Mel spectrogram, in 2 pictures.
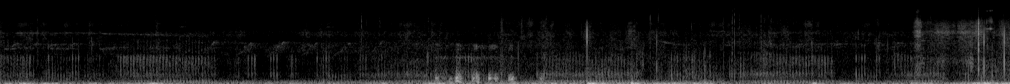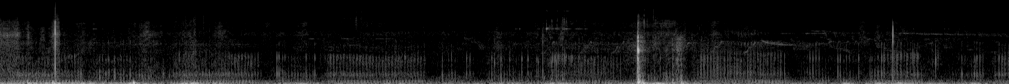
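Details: Lexi, an orange tabby, purrs contentedly while roaming a farm: a soft, steady low rumble with scattered crackles and clicks, and a faint high whistled tone drifting in the background.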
